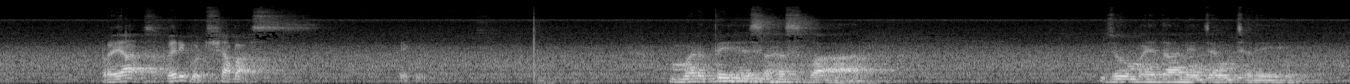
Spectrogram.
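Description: A man speaks calmly and clearly in short phrases, close by.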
